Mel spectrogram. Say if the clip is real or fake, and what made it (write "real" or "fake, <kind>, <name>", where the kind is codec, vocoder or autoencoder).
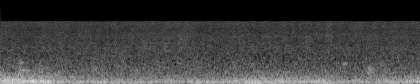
fake, autoencoder, DAC-VAE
